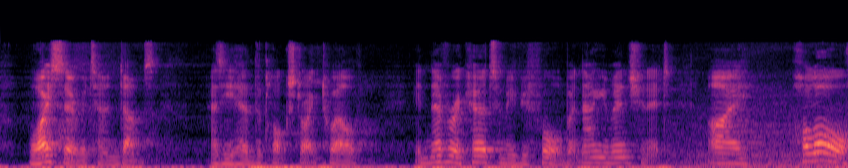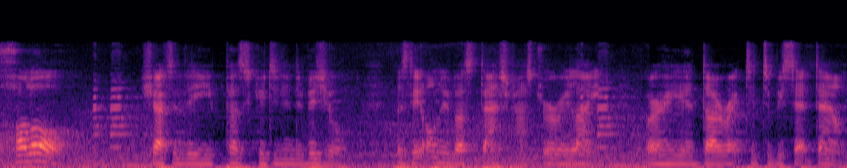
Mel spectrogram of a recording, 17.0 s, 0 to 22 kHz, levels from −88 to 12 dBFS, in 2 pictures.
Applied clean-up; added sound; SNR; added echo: none; Car passing by; 11 dB; reverberation time 1.7 s.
